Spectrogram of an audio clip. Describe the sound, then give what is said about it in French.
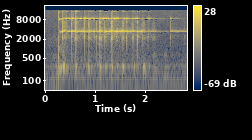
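A doorbell rings at a home in the evening with a rapid, high metallic trill lasting about two seconds, then a brief second ring after a short pause. “Le lendemain soir, Charles avec Gilles sonne chez Quentin.”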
